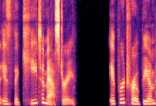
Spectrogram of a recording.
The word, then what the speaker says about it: ipratropium: the key to Mastery ipratropium has five syllables IP like hip R like rough draft tro like Trojan like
